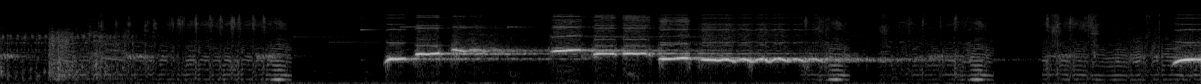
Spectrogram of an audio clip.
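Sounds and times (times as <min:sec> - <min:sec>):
high whistle-like melody: 0:03.6 - 0:08.3, 0:11.7 - 0:12.0.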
